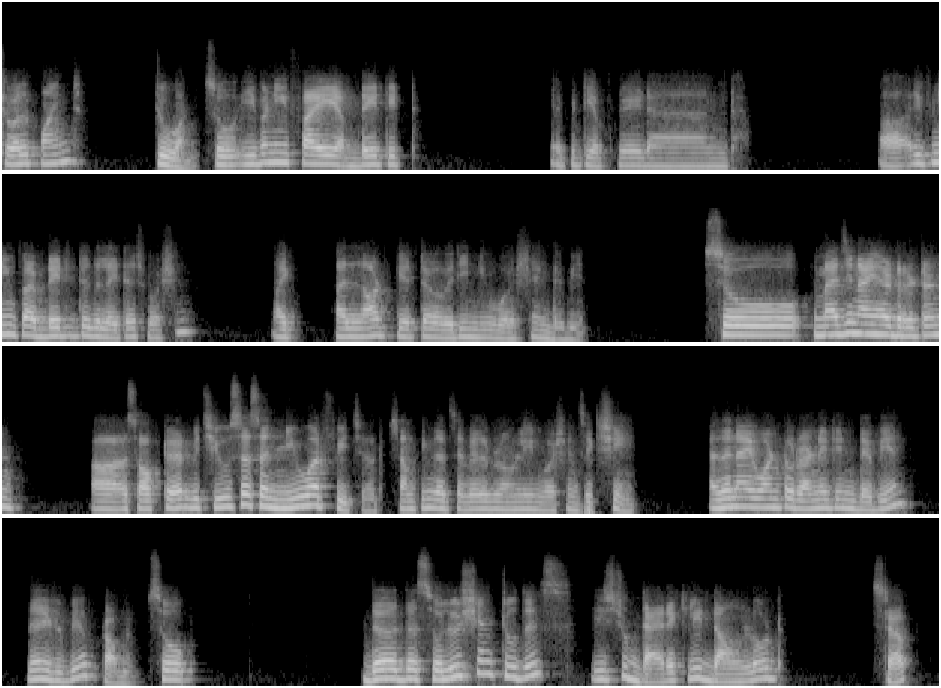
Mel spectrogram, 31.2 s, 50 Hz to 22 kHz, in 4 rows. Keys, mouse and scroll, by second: 2.8-7.3 typing, 8.6 typing, 11.2-13.4 drag, 25.2-26.8 typing, 28.9 alt+Tab, 30.8-31.2 scroll down 2.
